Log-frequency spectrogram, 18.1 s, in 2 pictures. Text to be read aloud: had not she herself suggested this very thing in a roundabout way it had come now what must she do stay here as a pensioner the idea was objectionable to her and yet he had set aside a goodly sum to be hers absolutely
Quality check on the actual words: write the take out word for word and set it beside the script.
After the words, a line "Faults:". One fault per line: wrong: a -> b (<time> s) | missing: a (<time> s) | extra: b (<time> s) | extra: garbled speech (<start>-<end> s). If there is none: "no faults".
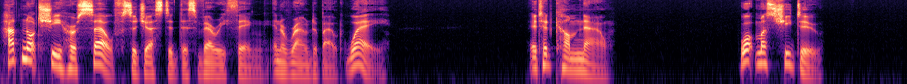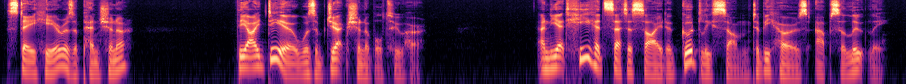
had not she herself suggested this very thing in a roundabout way it had come now what must she do stay here as a pensioner the idea was objectionable to her and yet he had set aside a goodly sum to be hers absolutely
Faults:
no faults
